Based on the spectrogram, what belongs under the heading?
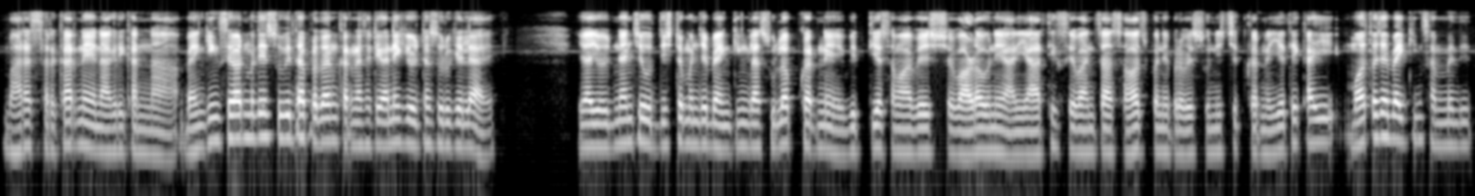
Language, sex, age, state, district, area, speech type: Marathi, male, 18-30, Maharashtra, Aurangabad, rural, spontaneous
